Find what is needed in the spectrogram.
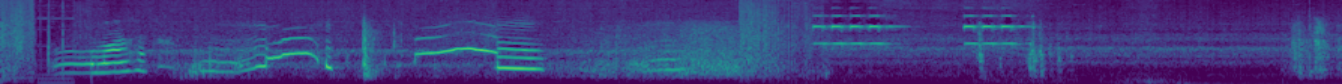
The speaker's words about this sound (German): Aha, ein Wecker.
